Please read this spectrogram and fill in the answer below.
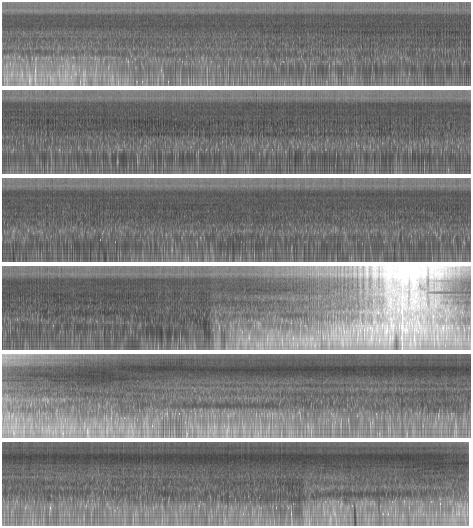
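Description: Cordless angle grinder driving a homemade chainsaw attachment, its chain sawing through dry wood. About two-thirds of the way in the motor winds down to a stop, then spins back up and cuts on.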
